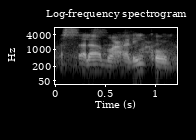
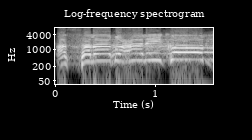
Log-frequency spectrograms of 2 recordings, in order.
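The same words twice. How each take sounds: First: It is said at normal loudness. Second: It is said loudest of all.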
